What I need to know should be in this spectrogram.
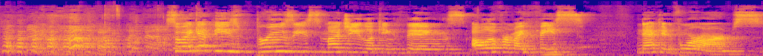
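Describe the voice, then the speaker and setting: A woman with an American accent speaks at a high pitch with lively intonation. Noticeable background noise can be heard. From Massachusetts, near Boston. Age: 20s. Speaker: comedian. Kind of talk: stand-up. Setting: stage with audience.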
